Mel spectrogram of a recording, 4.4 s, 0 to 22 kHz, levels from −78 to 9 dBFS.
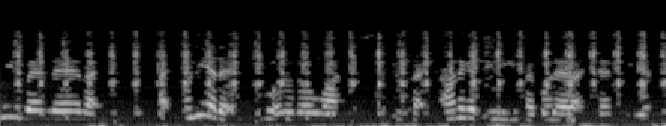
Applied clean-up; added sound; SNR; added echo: classical method spectral subtraction.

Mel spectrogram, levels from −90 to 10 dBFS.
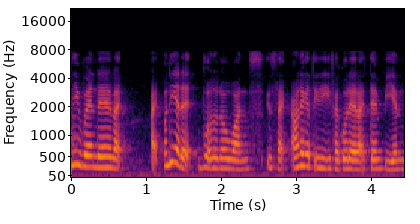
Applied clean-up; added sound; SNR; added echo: none; none; none; none.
